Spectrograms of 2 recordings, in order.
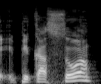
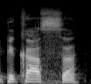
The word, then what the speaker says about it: Пикассо: Ну, Пикассо или Пикассо, а, где есть два варианта ударения.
